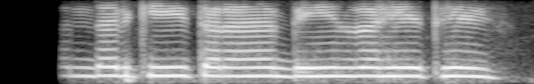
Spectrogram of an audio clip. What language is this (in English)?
Hindi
